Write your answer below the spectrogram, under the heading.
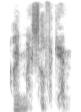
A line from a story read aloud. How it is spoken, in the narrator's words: she whispered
